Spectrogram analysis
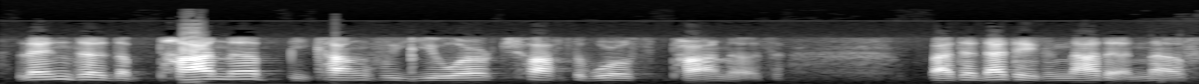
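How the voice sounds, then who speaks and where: Man, phone-like sound. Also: on the low side. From Taiwan. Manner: careful non-native English, measured and earnest. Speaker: company executive guest. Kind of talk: business interview answers. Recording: phone-like narrow band.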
